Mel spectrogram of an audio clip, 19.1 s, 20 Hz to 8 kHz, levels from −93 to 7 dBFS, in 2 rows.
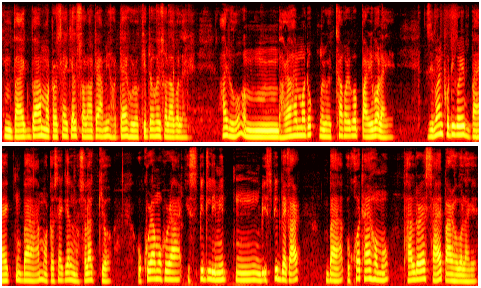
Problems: constant background noise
